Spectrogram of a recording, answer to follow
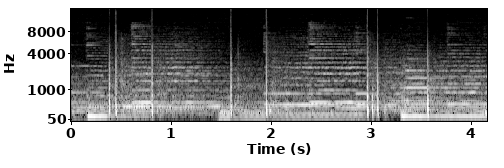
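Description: Instrumental music: held chords over a steady bass, with sharp percussion hits about two to three times a second.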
